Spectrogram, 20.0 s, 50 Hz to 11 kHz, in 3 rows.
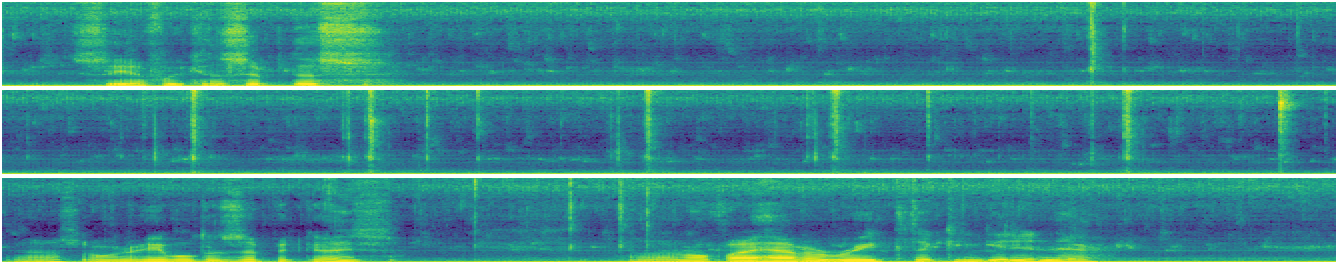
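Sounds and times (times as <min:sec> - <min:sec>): lock pick clicking in padlock: 0:08.4 - 0:10.0, 0:10.7 - 0:11.4.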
